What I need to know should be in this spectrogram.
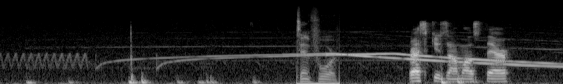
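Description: A police siren wails, rising and then slowly falling.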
